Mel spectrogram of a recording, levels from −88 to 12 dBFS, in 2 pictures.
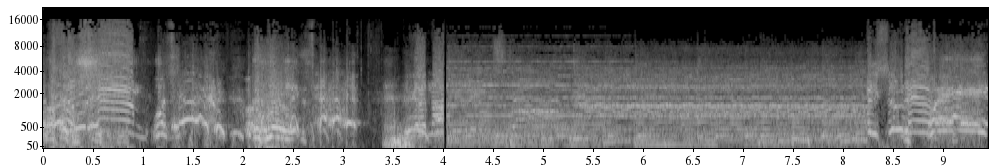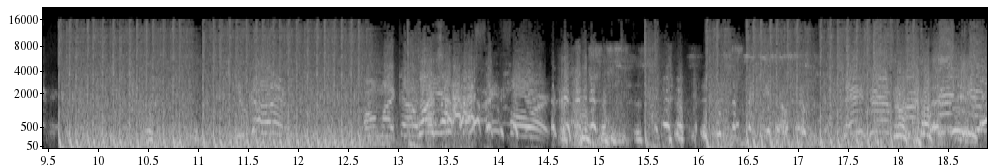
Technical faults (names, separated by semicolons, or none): none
